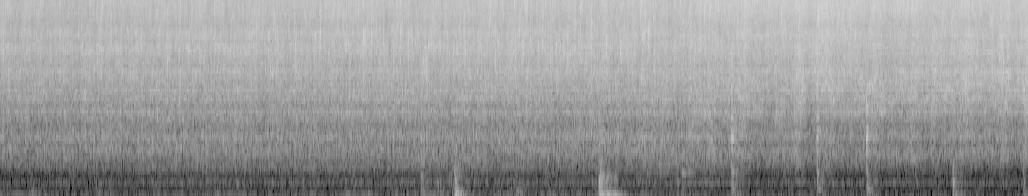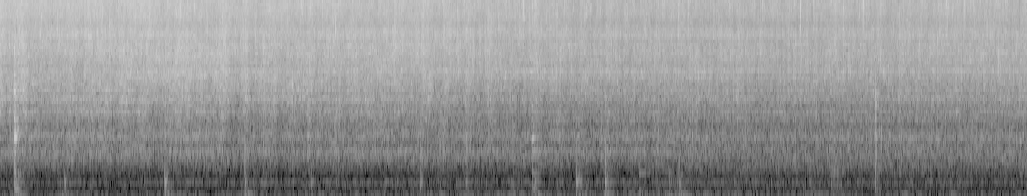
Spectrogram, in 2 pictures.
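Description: Pork frying in chili-curry paste in a nonstick pan, a steady sizzle, with wooden spatulas scraping and knocking against the pan as it is stirred now and then; the loudest knocks come about a third of the way in.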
